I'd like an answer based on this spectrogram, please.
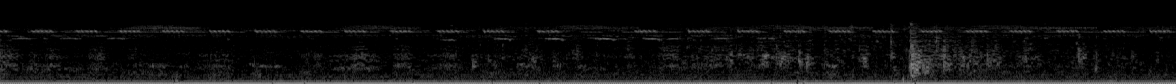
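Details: Night chorus of crickets in eastern Botswana wilderness, 21 May 2016 at 02:30: rapid high-pitched pulses repeated evenly a few times per second, a second quieter caller below, a brief rustle near the ninth second, and a steady low droning hum throughout.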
